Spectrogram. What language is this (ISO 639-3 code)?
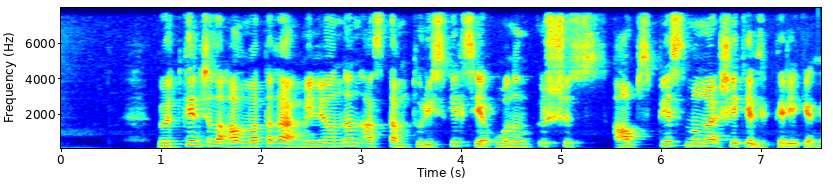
kaz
